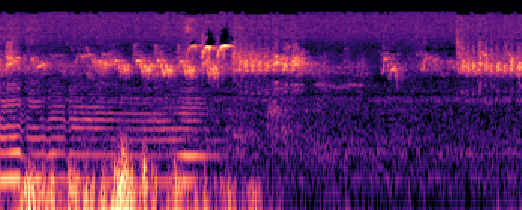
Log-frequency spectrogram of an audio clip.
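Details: German wasps at a feeding place: a low, steady humming buzz with stacked overtones that holds for about two seconds, then fades. Small birds chirp and twitter high in the background throughout.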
